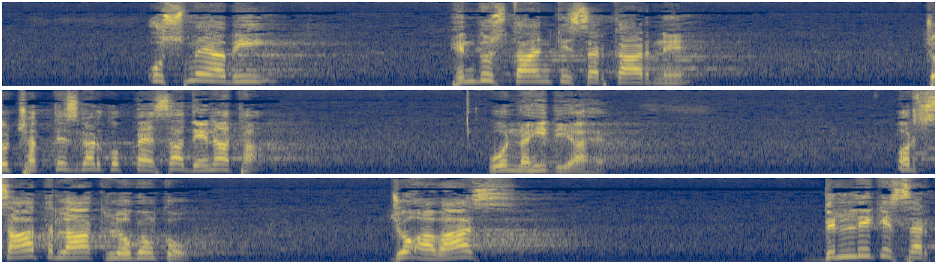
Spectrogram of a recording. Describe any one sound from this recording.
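A man speaks loudly through a microphone in short phrases, echoing outdoors, with pauses between them.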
